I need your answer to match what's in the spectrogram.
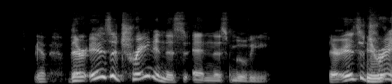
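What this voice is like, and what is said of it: Usual voice. Nothing is said of it.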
